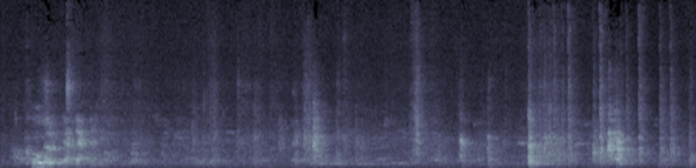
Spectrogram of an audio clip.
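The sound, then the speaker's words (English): Doors are pulled shut during a meeting, with a few thuds, scrapes and rattles spread over several seconds while indistinct voices murmur in the background. “could you grab the doors there?”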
